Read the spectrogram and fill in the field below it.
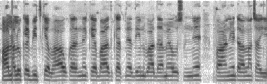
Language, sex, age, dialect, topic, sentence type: Magahi, male, 25-30, Western, agriculture, question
